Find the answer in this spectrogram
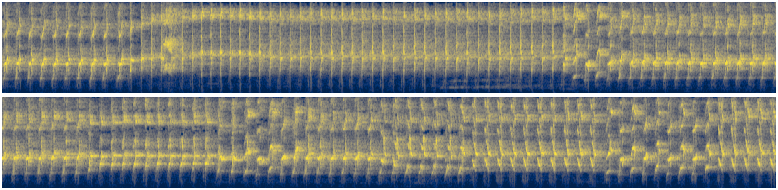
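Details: Lovebird singing continuous ngekek: a sustained stream of shrill, rapid, rattling chirps, several per second, keeping up for the whole stretch with slight shifts in tone and loudness.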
